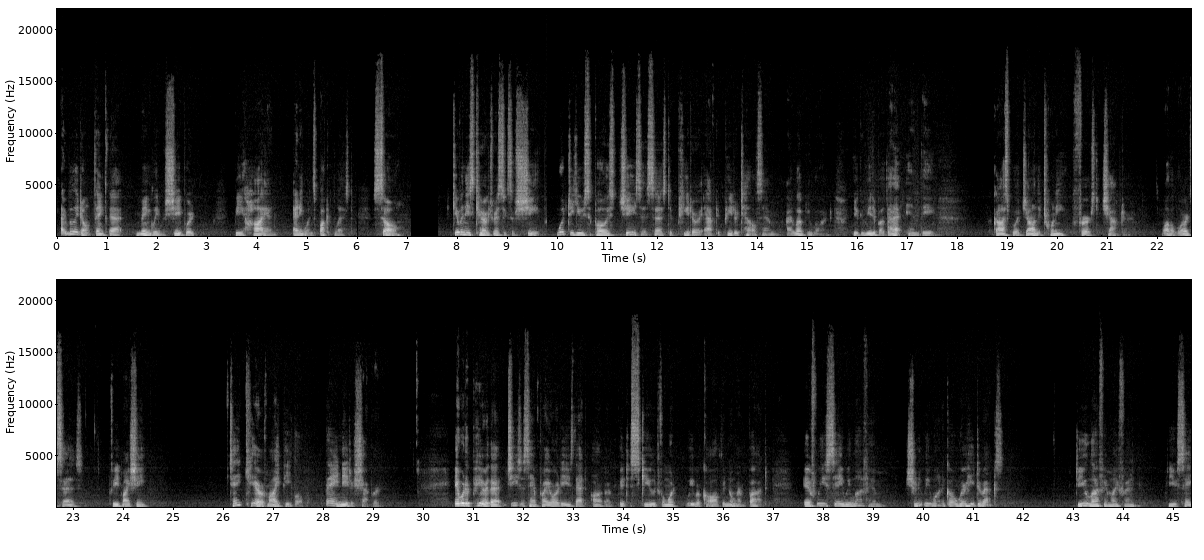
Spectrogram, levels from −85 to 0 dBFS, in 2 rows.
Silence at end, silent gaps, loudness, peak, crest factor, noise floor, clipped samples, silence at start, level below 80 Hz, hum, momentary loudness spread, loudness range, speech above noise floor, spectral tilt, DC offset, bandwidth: 0 s; 7.16-7.62 s; -27 LUFS; -6 dBFS; 22 dB; -64 dBFS; under 0.1%; 0.1 s; -76 dBFS; none; 15 LU; 6 LU; 37 dB; -5 dB/octave; under 0.1%; 17.5 kHz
